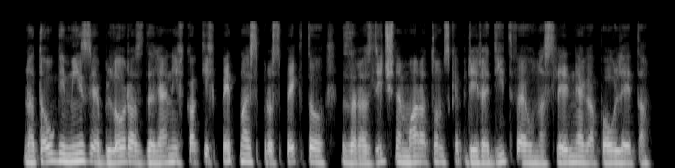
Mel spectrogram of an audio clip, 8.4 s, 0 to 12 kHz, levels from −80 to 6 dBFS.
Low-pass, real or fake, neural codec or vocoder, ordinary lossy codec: 7.2 kHz; real; none; none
